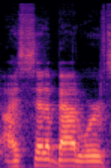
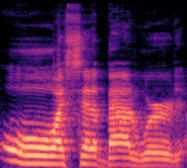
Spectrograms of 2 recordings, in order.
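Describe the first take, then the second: First: Said in the usual way. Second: Loud, slow, high gasp of fake dismay; mock shocked. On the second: Caught swearing on the livestream, hammed-up dismay. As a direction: clutch your pearls over your own swearing.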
